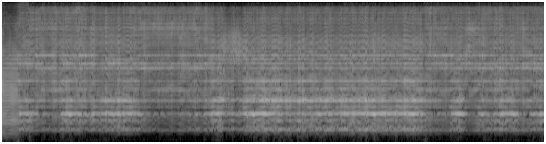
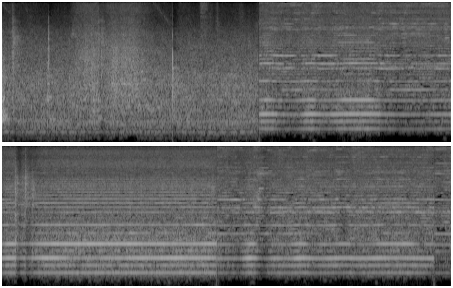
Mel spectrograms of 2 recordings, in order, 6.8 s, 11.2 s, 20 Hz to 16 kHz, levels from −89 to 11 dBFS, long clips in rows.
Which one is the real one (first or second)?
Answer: second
